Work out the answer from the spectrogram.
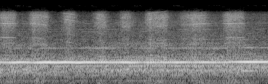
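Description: An electric hair dryer runs on a weak supply, giving a steady, loud whoosh of blown air with a constant thin whine and a hiss that pulses gently throughout. No voices are heard.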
